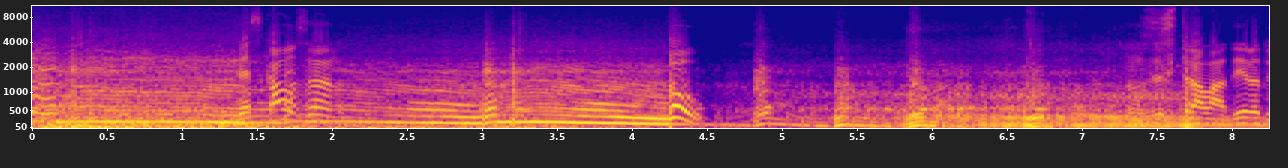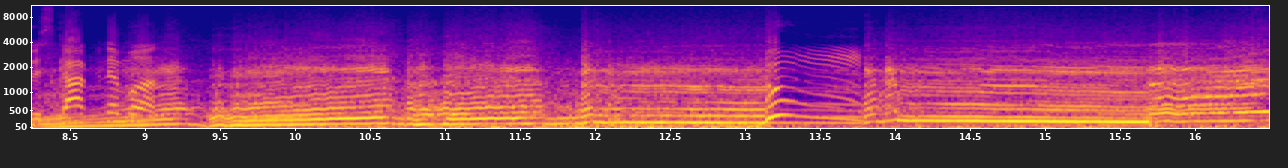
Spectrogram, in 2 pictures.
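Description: A motorcycle engine revs up and drops back as it shifts gears, close by.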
